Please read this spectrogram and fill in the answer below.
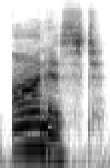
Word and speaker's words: honest: Honest. Honest. Honest. Very good. Honest. Yeah. So we have a little bit of a release there. Honest. We have to actually perform that T sound at the end.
